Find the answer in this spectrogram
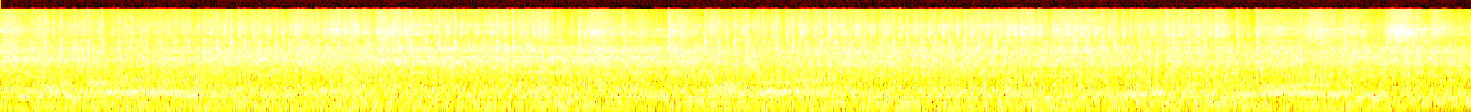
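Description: Grindcore band playing live at full volume: distorted electric guitars, bass and drums in a dense, continuous wall of sound.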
